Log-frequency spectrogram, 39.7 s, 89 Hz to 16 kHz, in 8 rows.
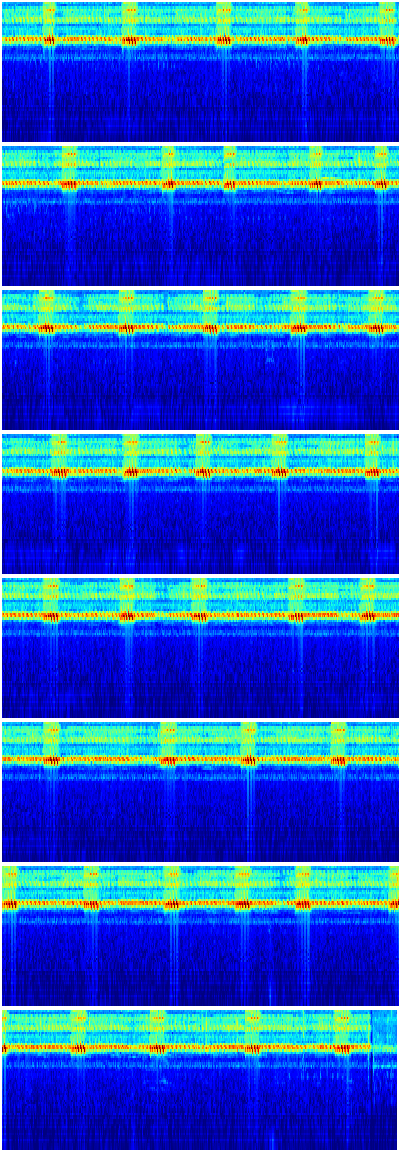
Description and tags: MerlothPark crickets1
Cricket concert at nightfall in Marloth Park near Crocodile River, South Africa. Marantz PMD751, Vivanco EM35.
cricket, savanna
